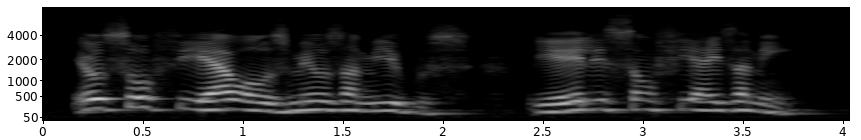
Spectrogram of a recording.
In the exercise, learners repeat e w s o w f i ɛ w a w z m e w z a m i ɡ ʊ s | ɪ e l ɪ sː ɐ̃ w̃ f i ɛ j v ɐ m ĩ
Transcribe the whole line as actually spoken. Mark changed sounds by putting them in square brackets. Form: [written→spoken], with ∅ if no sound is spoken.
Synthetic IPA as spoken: e w s o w f i ɛ w a w z m e w z a m i ɡ ʊ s | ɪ e l ɪ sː ɐ̃ w̃ f i ɛ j [v→z] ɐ m ĩ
